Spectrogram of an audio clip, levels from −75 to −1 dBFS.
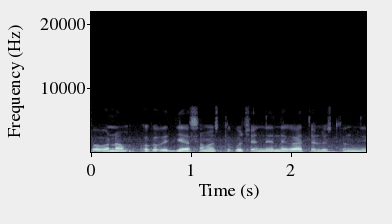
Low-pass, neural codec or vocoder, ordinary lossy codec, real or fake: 7.2 kHz; none; none; real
